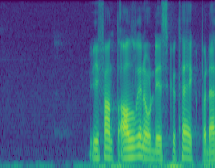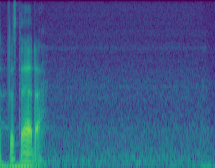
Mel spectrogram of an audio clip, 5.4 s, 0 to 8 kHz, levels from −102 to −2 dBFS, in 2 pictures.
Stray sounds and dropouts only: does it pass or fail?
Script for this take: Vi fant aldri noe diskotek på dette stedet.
pass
